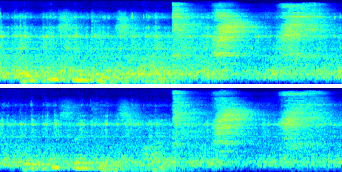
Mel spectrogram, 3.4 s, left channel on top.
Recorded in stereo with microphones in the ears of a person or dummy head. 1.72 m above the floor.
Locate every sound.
0.2 s a man speaking: 75° left (ahead or behind), 1.3 m
1.7 s a bird: 25° left (ahead or behind), 1.3 m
